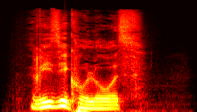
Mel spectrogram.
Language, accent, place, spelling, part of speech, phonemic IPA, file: German, Germany, Berlin, risikolos, adjective, /ˈʁiːzikoˌloːs/, De-risikolos.ogg
- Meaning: riskfree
